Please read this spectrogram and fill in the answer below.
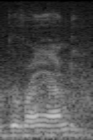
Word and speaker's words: Garand: things were invented by John garand or Rand as some people pronounce it and it was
